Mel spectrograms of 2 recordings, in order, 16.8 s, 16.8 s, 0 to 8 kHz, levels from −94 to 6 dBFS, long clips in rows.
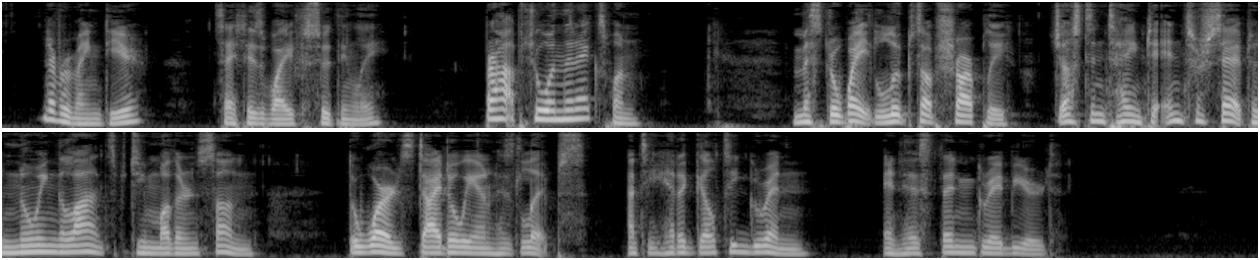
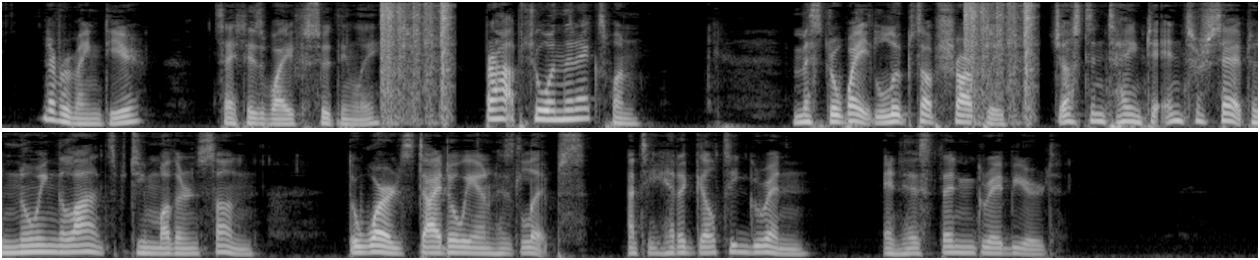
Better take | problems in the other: first | background sound (Glass); 4 dB below the speech

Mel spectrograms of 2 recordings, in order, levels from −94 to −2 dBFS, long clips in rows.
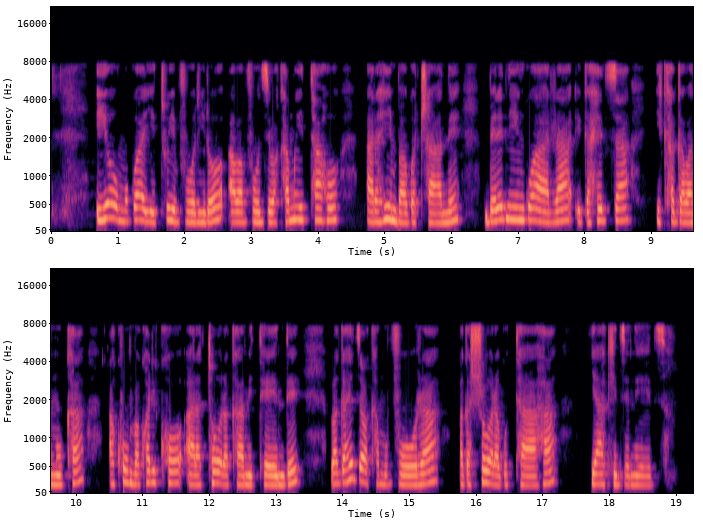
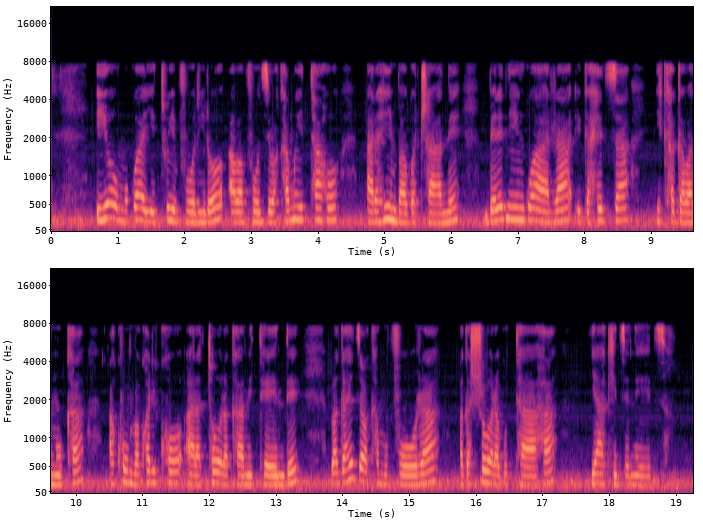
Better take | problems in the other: first | background sound (Fire); 12 dB below the speech

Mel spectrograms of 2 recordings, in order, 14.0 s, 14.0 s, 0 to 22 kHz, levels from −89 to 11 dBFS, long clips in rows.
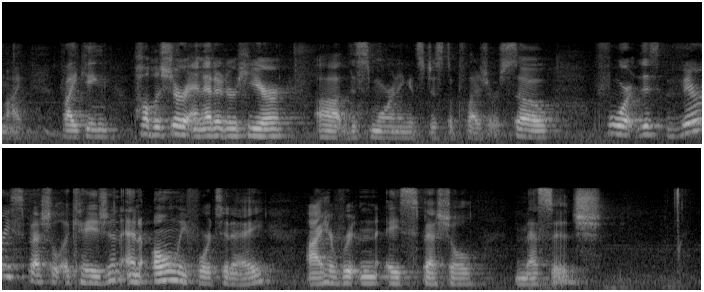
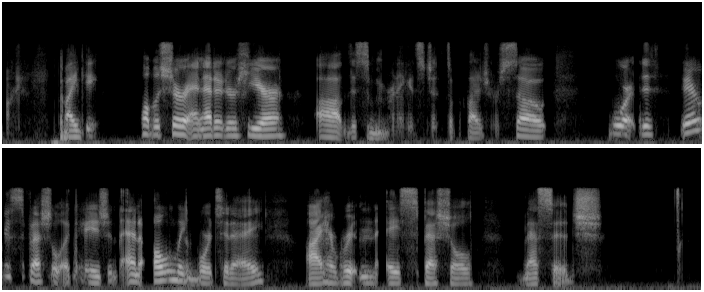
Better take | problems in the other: first | noise reduction (neural diffusion model UNIVERSE++)

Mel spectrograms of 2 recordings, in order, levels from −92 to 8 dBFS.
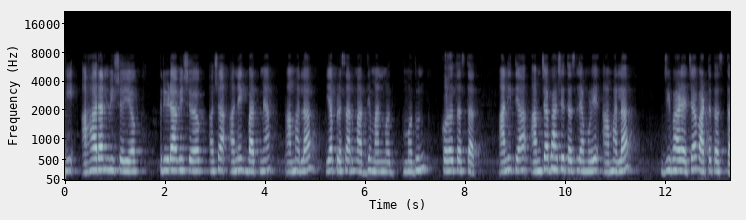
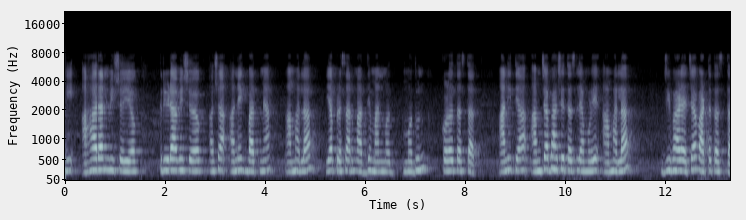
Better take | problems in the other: second | noise reduction (neural separator model SepFormer DNS4)

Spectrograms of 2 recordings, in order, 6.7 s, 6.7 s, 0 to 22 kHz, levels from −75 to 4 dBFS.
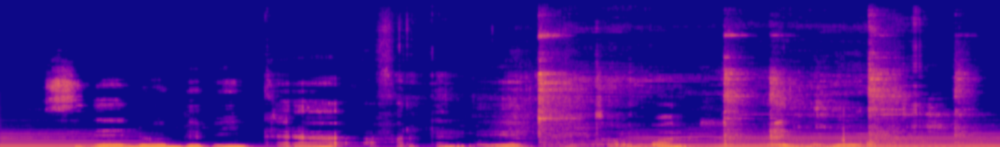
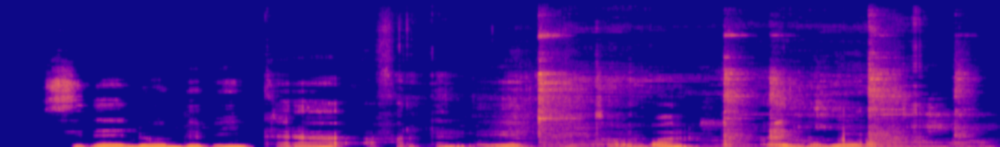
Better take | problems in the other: second | background sound (Bowed string instrument); 8 dB below the speech

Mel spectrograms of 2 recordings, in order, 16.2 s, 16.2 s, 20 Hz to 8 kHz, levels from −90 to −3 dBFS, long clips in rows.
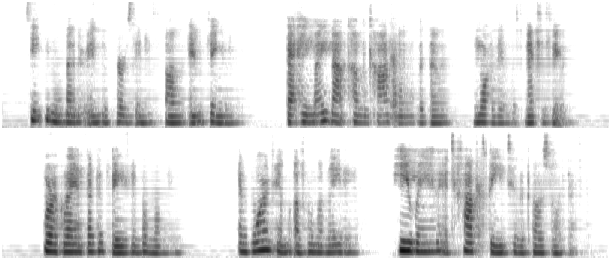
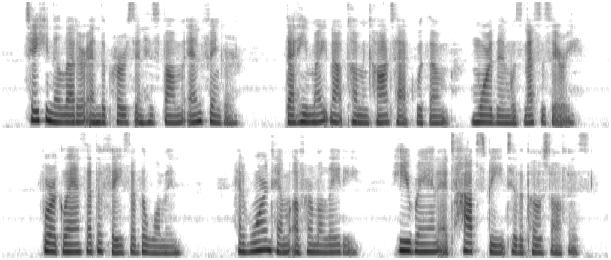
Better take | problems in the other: second | noise reduction (neural mask model DeepFilterNet 3)

